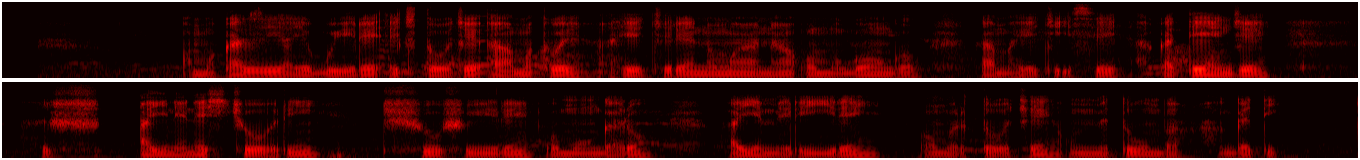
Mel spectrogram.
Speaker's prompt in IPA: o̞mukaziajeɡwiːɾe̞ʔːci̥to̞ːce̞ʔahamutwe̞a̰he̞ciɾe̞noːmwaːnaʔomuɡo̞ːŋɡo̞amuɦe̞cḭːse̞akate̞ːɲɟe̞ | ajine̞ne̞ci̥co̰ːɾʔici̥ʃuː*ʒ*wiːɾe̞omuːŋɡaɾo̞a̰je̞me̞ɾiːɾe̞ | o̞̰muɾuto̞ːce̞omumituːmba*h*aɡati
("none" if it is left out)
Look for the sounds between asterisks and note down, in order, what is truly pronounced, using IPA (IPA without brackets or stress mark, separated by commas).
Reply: ʃ, h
